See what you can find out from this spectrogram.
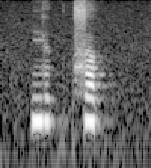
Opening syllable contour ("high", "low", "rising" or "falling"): high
